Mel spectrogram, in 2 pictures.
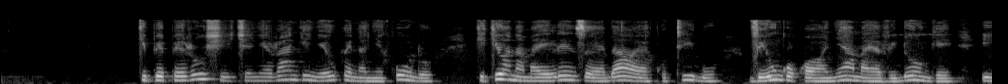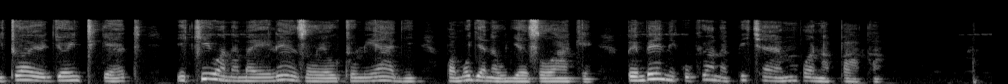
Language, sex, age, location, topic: Swahili, female, 25-35, Dar es Salaam, agriculture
